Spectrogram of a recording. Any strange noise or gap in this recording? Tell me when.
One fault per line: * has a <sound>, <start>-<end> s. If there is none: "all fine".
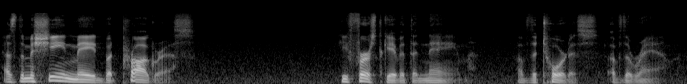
all fine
